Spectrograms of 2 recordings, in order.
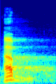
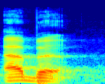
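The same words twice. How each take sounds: First: The final b is held closed with no release. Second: The final b is released with a slight bounce. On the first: The speaker calls it wrong. "بهذه الصورة لا يتبين الحرف" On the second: The speaker calls it right. "لا بد أن تقول أب، تجعل بعد هذا الانغلاق ... لابد أن تفتح مرة أخرى"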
